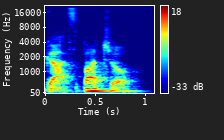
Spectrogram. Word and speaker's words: gazpacho: were asking me, but if you're over in Spain, do you speak with the lisp? And I'm like, yeah, that's just correct pronunciation out there. It's not like I'm making some point to, I just, that's how you say it, gazpacho.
